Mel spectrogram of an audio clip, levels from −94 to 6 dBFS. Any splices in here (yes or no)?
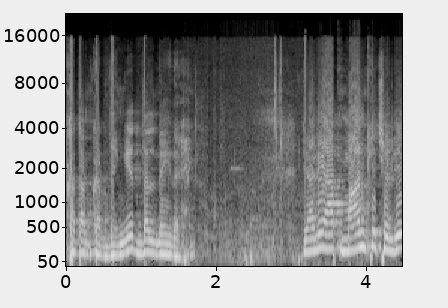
no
